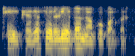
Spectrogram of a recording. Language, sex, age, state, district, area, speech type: Hindi, male, 60+, Rajasthan, Jodhpur, urban, conversation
